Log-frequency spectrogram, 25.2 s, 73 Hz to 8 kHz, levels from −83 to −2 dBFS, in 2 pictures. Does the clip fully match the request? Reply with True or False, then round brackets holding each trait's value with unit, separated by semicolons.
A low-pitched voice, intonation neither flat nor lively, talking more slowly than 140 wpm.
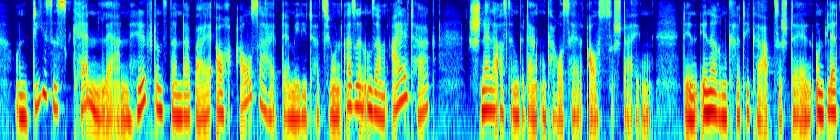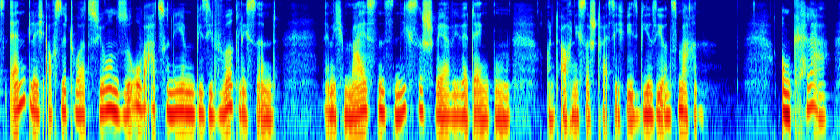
False (180 Hz; 3.6 semitones; 130 wpm)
